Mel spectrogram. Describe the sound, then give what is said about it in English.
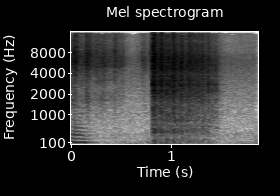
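A short voice fragment, then a bright clatter of dice rolling and tumbling across a tabletop for about half a second before quickly settling into quiet. “So you got the right amount of dice. Okay. Roll it and smash that.”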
